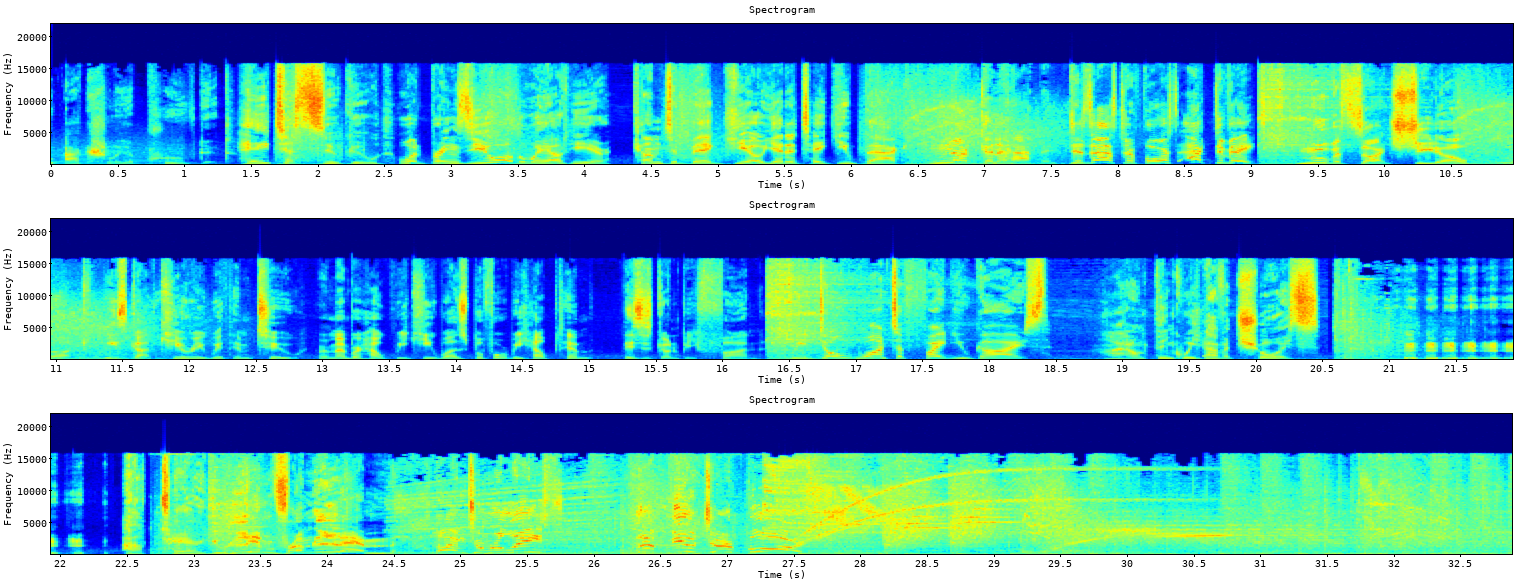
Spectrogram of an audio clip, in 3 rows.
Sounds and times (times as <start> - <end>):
Speech: 0.0 - 20.5, 22.4 - 25.7.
